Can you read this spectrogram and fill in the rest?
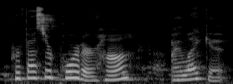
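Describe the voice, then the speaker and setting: A woman's voice: high-pitched, expressive, normal speed. A woman as a playful, teasing young survivor. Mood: teasing, supportive.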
